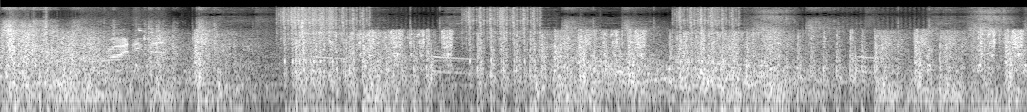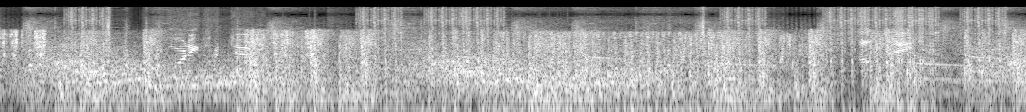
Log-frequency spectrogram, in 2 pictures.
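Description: Gunfire rattles rapidly in a loud battle.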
